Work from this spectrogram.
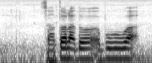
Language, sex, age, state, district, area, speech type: Santali, male, 18-30, West Bengal, Birbhum, rural, spontaneous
